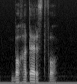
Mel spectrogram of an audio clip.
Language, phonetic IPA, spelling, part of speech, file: Polish, [ˌbɔxaˈtɛrstfɔ], bohaterstwo, noun, Pl-bohaterstwo.ogg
